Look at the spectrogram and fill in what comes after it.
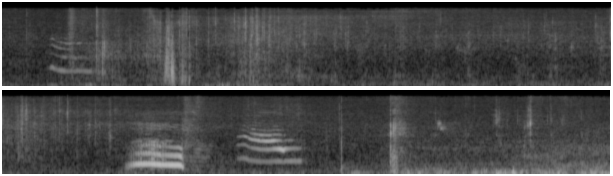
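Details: Domestic cat eating a snake, giving a short meow early on and two louder, drawn-out wavering meows near the end, amid scattered rustling, clicks and handling noises indoors.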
